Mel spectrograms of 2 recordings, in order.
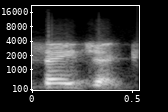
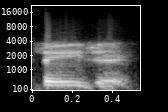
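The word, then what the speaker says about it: Sejić: Um, now, here's the question can you help me pronounce the name of the writer slash artist of this book? – Stephen Sajic. He's Croatian. – Stephen Sajic? – Sajic. That's just go with it and he'll forgive us.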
